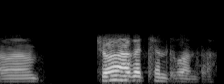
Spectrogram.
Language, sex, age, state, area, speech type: Sanskrit, male, 18-30, Chhattisgarh, urban, conversation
